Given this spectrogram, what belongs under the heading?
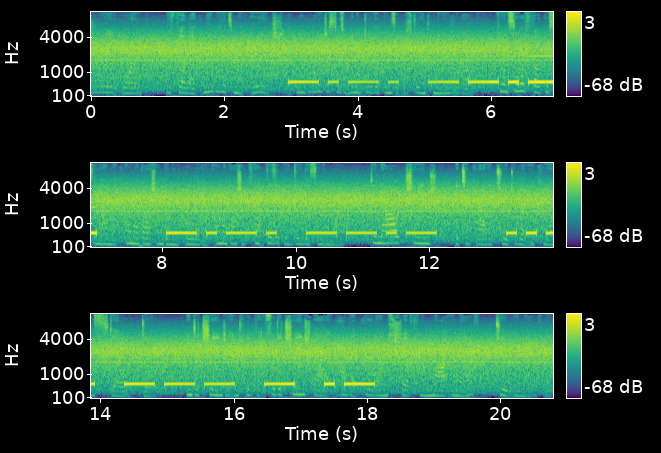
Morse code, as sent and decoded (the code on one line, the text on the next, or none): -.-. --.- / -.-. --.- / ... --- - .-
CQ CQ SOTA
